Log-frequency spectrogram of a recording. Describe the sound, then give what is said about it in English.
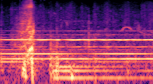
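A bag is unzipped with one quick, bright zip near the start. A steady, sustained tonal drone continues underneath throughout. “Putting down the bottle, she unzips her bag.”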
